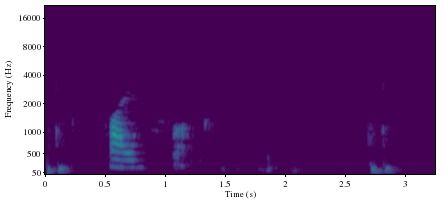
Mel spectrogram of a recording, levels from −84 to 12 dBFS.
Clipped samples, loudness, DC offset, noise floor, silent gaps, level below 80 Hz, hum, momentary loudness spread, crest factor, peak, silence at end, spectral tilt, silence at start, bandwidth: under 0.1%; -43 LUFS; under 0.1%; under -90 dBFS; none; -84 dBFS; none; 22 LU; 26 dB; -24 dBFS; 0.35 s; -6 dB/octave; 0.05 s; 6.4 kHz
